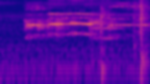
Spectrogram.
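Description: A rooster crowing: one long call with a steady pitch, starting about a third of a second in and lasting about two seconds, with a sharp click near the end.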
